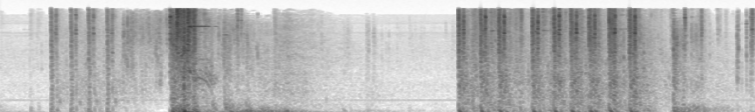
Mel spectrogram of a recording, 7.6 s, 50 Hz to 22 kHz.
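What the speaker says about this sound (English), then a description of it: "Taking fire! These guns are dumb." Rapid automatic gunfire in Call of Duty: Modern Warfare 2v2 play, with a loud burst, a short quiet gap, then a long run of close, sharp shots.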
